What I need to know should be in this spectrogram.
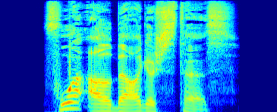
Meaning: strong/mixed nominative/accusative neuter singular superlative degree of vorarlbergisch
- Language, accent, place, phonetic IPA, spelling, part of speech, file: German, Germany, Berlin, [ˈfoːɐ̯ʔaʁlˌbɛʁɡɪʃstəs], vorarlbergischstes, adjective, De-vorarlbergischstes.ogg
